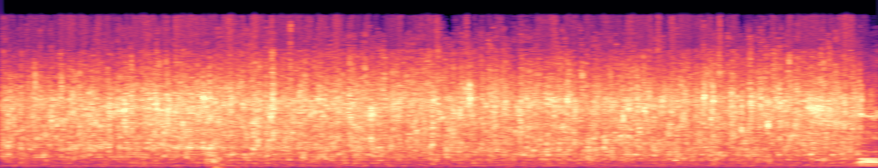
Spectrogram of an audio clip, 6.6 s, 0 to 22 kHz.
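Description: A 1996 Maytag Dependable Care Plus direct-drive washing machine spins on a regular cycle, giving a steady, loud, broadband rushing wash of water and motor noise. A brief thump comes partway through, and a short rising tone sounds at the end.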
